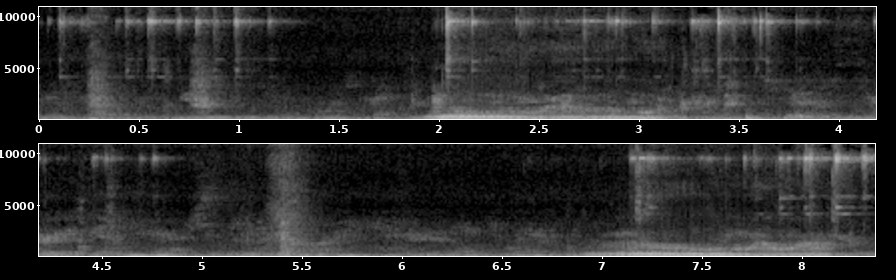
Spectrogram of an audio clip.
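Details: Miniature Schnauzer, a female pet, growls while playing with a treat-stuffed Kong and throwing it about to shake the food loose; two low, rumbling growls about five seconds apart, each lasting roughly a second, with soft knocks and rustles between.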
